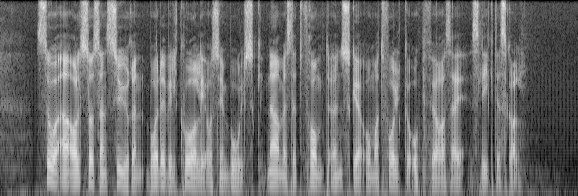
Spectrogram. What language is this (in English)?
Norwegian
